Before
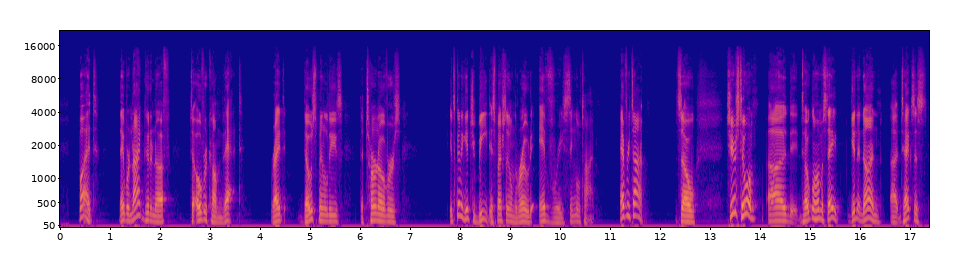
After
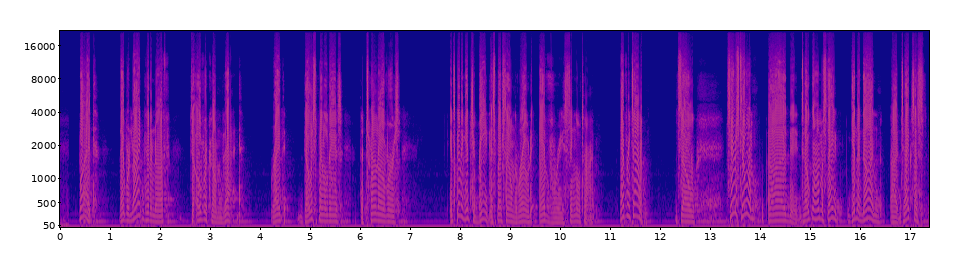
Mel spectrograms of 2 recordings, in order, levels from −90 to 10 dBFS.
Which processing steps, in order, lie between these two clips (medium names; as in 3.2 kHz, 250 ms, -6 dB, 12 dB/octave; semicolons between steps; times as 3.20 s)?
local Wiener filter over 9 samples; spectrum-flattening compressor 10:1; trim -6.5 dB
